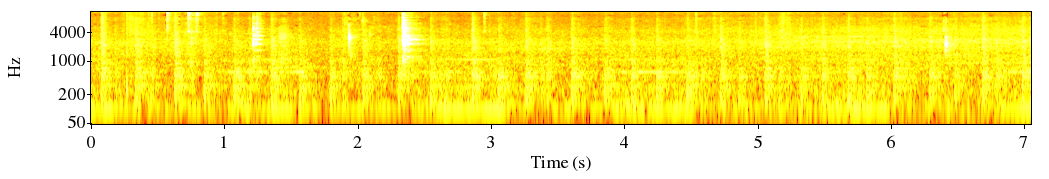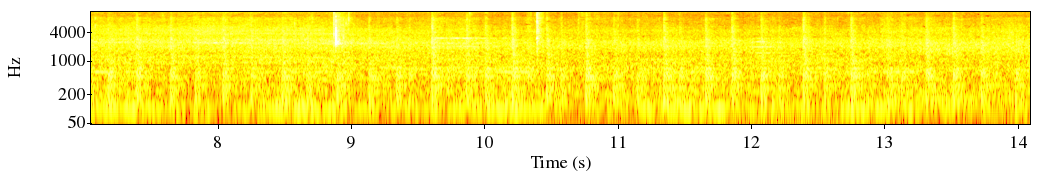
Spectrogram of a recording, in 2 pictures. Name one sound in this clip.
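A hand splashes meat about in a metal pot of water.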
